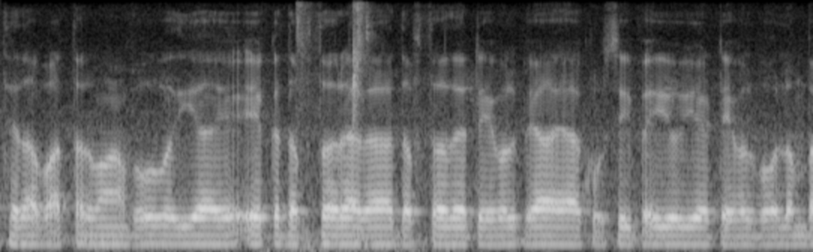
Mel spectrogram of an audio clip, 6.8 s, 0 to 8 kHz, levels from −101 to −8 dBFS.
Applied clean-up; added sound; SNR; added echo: none; Splash, splatter; 20 dB; none.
